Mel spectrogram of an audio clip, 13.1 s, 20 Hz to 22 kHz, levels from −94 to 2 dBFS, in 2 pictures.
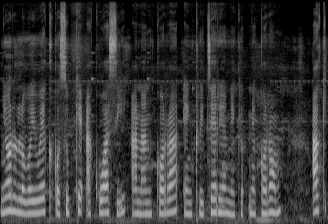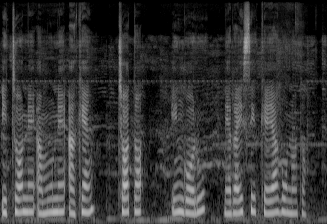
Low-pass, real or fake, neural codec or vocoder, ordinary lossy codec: none; real; none; none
